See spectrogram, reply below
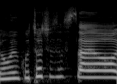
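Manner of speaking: high, cheerful preaching voice. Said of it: "화기애애하게".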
